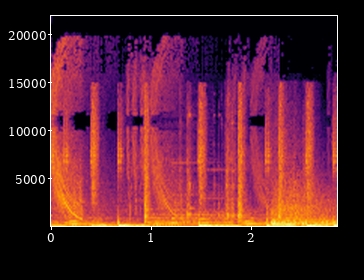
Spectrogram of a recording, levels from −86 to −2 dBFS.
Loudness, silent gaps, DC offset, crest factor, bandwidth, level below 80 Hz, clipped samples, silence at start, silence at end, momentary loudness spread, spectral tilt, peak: -13 LUFS; none; under 0.1%; 12 dB; over 20 kHz; -14 dBFS; under 0.1%; 0 s; 0 s; 5 LU; -4.5 dB/octave; 0 dBFS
